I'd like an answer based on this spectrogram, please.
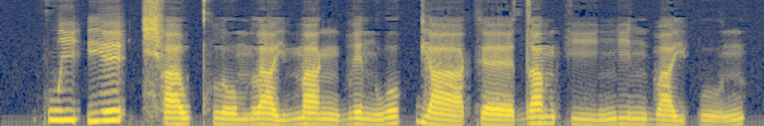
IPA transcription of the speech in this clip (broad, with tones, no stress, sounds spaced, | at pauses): k w i˥˩ ʔ j e˥˩ ʔ t͡ɕʰ a˧ w kʰ l o˩˦ m l a˩˦ j m a˨˩ ŋ b e˨˩ n w o˦˥ k̚ j aː˩˦ k ɛː˩˦ d a˥˩ m k iː˩˦ ŋ i˧ n b a˨˩ j p u˩˦ n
